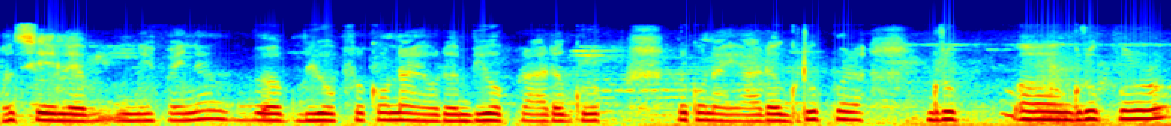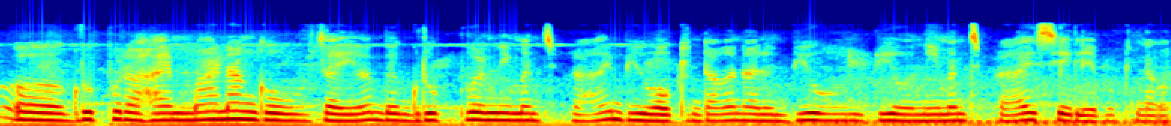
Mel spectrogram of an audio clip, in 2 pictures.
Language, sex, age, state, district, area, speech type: Bodo, female, 45-60, Assam, Kokrajhar, urban, spontaneous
